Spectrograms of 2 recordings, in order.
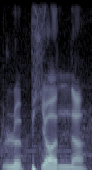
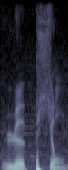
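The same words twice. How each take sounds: First: 'pion' drawn out with a hard N at the end; mistaken sounded N. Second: 'pion' ending on a nasal vowel, no N sounded; careful French 'pion' with silent N; correct nasal ending. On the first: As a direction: say 'le pion' slowly as p-yonn. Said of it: "We don't say the, the N here". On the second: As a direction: model 'Le pion' as luh p-yon, rounded nasal. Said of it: "Be careful, it's not le pion". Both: Shown as a demonstration.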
